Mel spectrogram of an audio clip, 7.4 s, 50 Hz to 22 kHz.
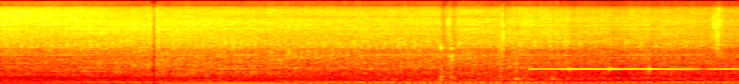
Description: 2006 AWD Trailblazer SS piston slap cold start.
